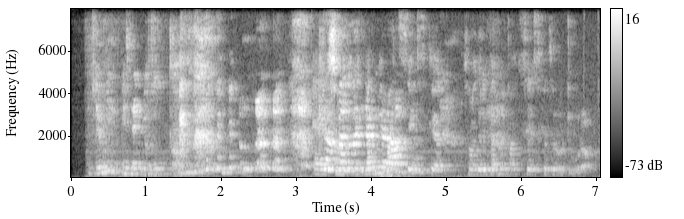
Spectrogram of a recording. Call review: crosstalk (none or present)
present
